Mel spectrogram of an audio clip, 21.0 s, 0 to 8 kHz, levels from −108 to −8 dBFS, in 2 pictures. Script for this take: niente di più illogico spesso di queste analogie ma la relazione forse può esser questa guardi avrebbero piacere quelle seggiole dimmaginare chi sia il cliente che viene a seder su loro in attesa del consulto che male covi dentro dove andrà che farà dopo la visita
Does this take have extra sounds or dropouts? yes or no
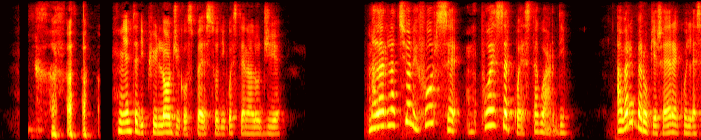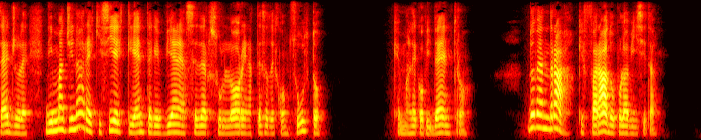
yes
